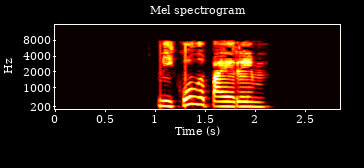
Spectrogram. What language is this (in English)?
Mari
